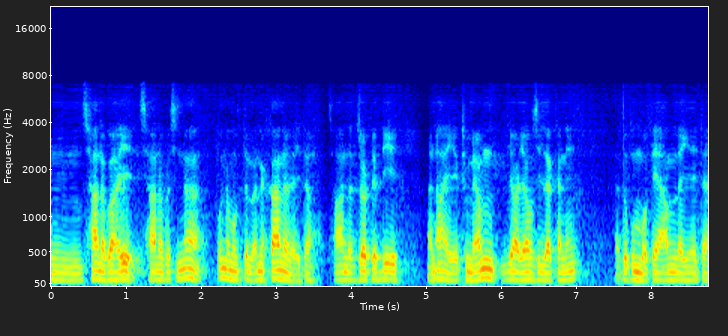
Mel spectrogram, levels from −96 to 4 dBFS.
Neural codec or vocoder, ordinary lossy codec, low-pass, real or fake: codec, 16 kHz, 0.7 kbps, FocalCodec; none; 7.2 kHz; fake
